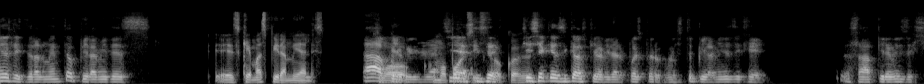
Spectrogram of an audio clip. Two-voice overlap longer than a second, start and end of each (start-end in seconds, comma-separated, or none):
3.7-5.5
